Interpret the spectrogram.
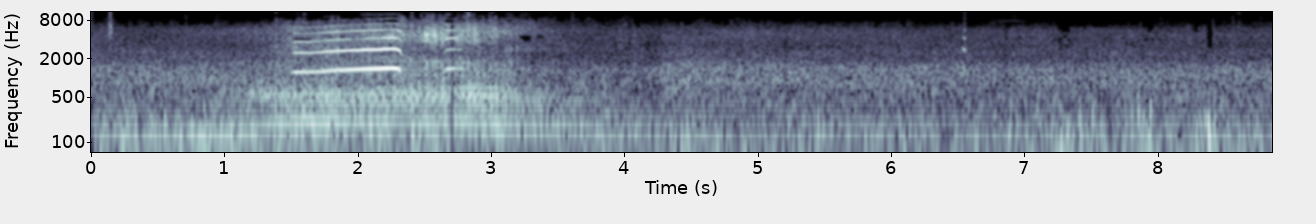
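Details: Bald eagle pair at a Southwest Florida nest, October 28, 2023, male delivering fish to the female: one short, high whistled call rising over a low rumble, then steady background hiss.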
